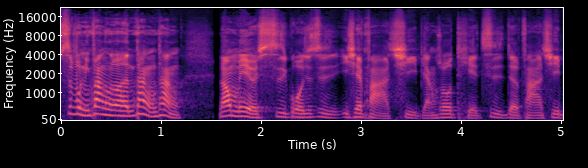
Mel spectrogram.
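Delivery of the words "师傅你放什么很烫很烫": shrieking cry, pitched way up. Retelling how someone screamed when a jade pendant touched their hand, retelling a scream. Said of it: "他就会尖叫说很烫很烫".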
